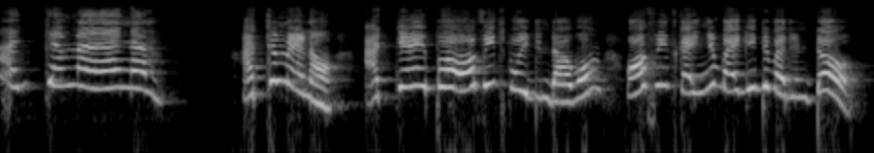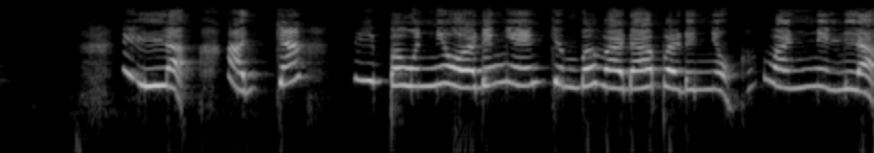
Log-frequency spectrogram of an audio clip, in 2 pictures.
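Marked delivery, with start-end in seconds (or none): 0.1-1.2 drawn-out whiny cry, higher; crying child. Acted. Little girl crying to older sister for her father. 7.6-13.0 drawn-out whiny cry, higher; crying child. Acted. Little girl crying to older sister for her father.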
